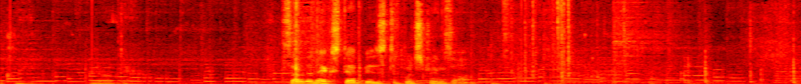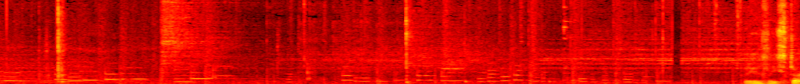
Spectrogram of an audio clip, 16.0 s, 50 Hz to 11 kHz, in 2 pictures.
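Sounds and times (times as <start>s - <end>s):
plucked guitar music: 0.0s - 14.7s.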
